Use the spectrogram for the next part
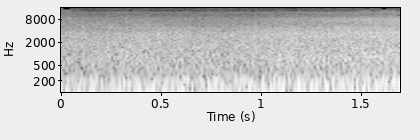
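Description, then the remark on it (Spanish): A water fountain in the Plaza de Armas of Santiago, with the square empty of people, splashes in a steady, unbroken wash of noise, fairly loud and even throughout, with no voices or other sounds breaking through. “Si ponía atención, vaya a escuchar de fondo una fuente de agua.”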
